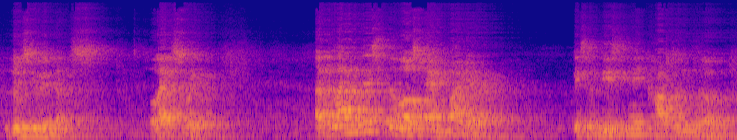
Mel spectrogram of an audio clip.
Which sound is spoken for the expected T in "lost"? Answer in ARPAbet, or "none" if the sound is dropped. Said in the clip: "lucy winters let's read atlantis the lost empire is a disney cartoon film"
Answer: none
